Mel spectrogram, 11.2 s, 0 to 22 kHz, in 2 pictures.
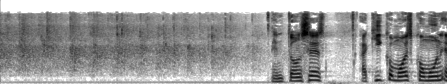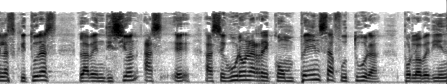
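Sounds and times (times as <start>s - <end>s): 
audience applauding: 0.0s - 3.8s
low constant hum: 0.0s - 11.1s
speech: 3.4s - 11.1s.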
